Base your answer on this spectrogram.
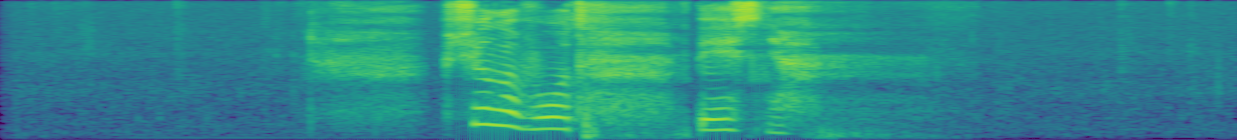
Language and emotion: Russian, sad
